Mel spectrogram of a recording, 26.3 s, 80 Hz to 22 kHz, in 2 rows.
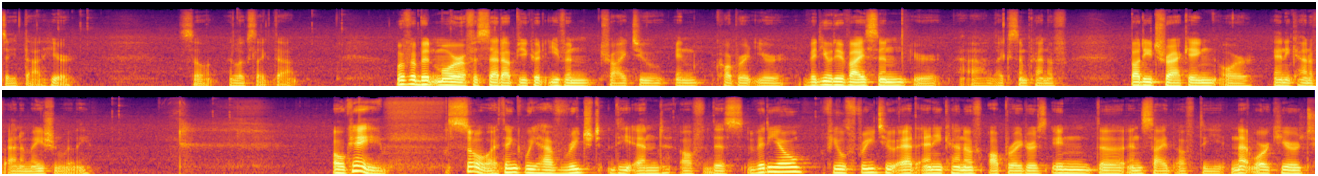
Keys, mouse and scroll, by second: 0.3 click, 3.1 click, 4.2 click, 13.4 middle click, 14.2 click, 15.2-16.0 drag, 17.2 click, 18.9-19.5 drag, 19.9 click, 21.3 click, 21.8 click, 22.3 click, 23.7 drag.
